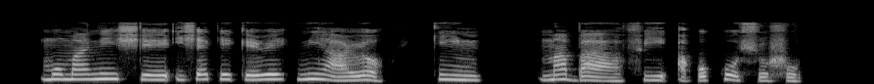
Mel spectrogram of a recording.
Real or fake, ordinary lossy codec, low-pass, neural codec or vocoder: real; MP3, 32 kbps; 7.2 kHz; none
